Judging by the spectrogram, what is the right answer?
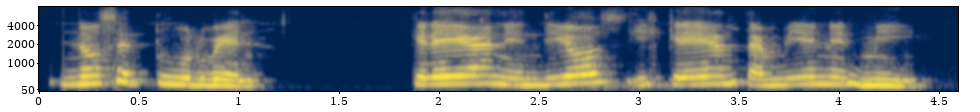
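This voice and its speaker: A woman with a Mexican accent reads Bible passages aloud to a study group, slow and measured. Her voice is fairly high, and the recording sounds muffled and lo-fi. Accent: Mexican Spanish. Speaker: student in a Bible class. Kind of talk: reading scripture aloud. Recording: dull lo-fi sound.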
